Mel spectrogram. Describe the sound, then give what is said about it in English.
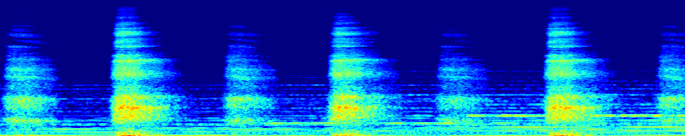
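Forceful, rhythmic power breathing exercise at double speed, with loud, heavy inhales and exhales alternating steadily about once a second, strong breaths trading with softer ones. No one speaks. “Power breathing.”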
